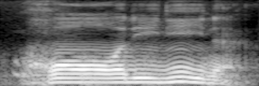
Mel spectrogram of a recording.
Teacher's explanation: karena huruf kha ini termasuk huruf yang isti'la. Khalidina, ya, pangkal lidahnya terangkat. Ya, pangkal lidahnya terangkat.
